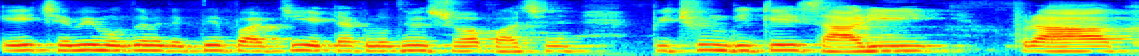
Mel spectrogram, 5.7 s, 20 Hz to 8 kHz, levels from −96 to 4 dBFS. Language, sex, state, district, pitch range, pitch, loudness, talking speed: Bengali, female, West Bengal, Purulia, 215-240 Hz, 225 Hz, -17 LUFS, 160 wpm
